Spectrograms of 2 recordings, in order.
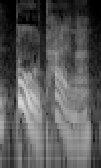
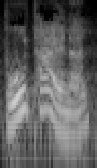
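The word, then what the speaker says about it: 不太难: The reply was 不太难 You see, 不太难 We don't say 不太难 You see, 不太难 Because 太 is the fourth tone syllable. So we say 不太难 Simple.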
